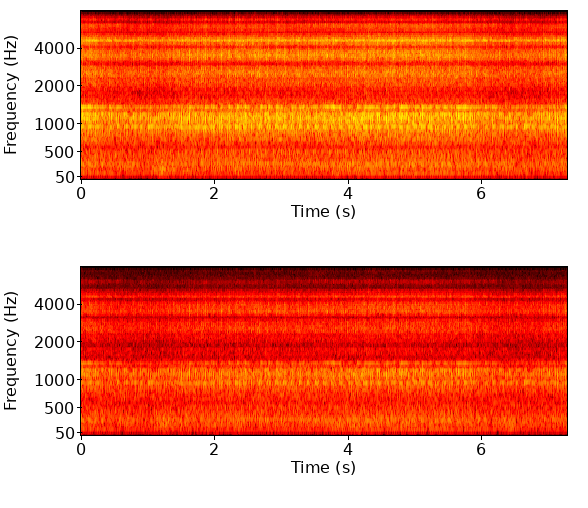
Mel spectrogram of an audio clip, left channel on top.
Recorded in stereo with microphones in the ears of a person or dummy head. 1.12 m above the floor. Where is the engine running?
50° left (ahead or behind).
